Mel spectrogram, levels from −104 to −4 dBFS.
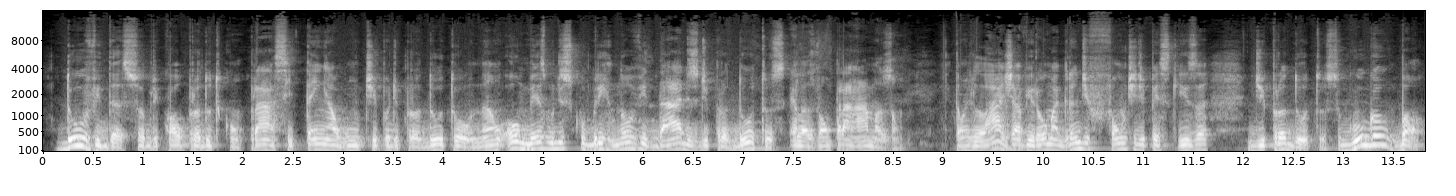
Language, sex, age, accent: Portuguese, male, 40-59, Brazilian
